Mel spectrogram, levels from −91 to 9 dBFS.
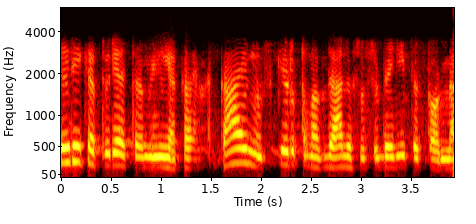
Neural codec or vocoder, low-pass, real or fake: codec, 16 kHz, 2 kbps, X-Codec, HuBERT features, trained on general audio; 5.4 kHz; fake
